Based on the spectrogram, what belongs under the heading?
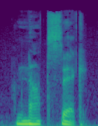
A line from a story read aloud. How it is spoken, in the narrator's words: I told him, my voice more level than it had ever been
